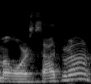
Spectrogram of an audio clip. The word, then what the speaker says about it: Maor Sadra: So I'm Maor Sadra. That's how you pronounce my name.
